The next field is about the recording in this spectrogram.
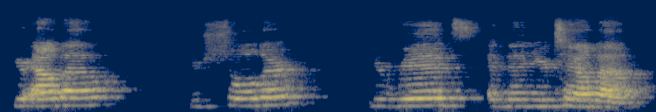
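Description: The speech moves at a fairly slow pace with fairly even intonation. An audible room echo hangs around the voice. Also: woman. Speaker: yoga instructor. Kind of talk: class instruction. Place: home room.

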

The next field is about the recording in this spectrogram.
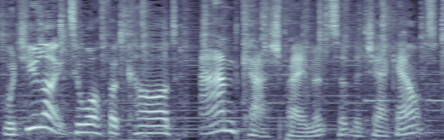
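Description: Clear music plays in the background while the voice moves at a moderate pace with very wide pitch swings. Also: man. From British. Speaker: voice actor. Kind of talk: corporate explainer narration. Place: studio. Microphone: studio mic.

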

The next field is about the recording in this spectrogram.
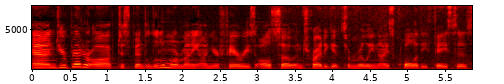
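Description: A woman speaks at a fairly quick pace with medium pitch, a dark, mellow tone and fairly even intonation.

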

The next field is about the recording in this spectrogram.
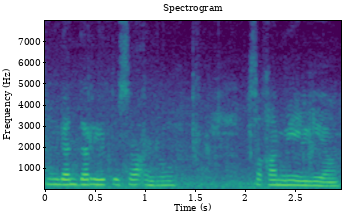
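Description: A woman's very slow, monotone, flat delivery amid audible room echo and noticeable background noise. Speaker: vlogger. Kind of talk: casual vlog narration. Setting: outdoors.

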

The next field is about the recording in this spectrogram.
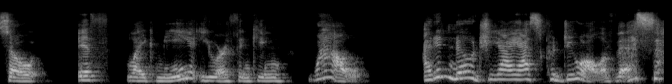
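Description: A somewhat breathy woman at medium pitch and a very slow pace, with very wide pitch swings. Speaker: webinar host. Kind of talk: webinar moderation. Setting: video call. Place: home room. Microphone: webcam.

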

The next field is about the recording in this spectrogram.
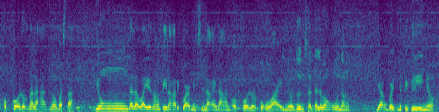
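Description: Noticeable background noise sits behind a voice moving at a fairly quick pace. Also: man. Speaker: pigeon racing vlogger promoting a loft's birds. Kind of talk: sales pitch. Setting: showroom, filming on camera. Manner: repeats "no?" to keep the audience engaged and lists prices and deals energetically.

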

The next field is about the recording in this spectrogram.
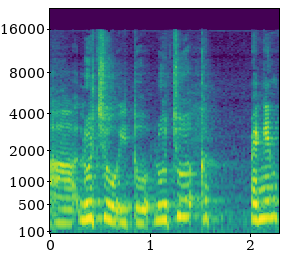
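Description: Raising and projecting her high-pitched voice, a woman talks at a moderate pace with ordinary pitch variation. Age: 40s. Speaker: YouTuber; couple vlogger. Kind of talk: casual chat. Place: home room. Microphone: phone near.

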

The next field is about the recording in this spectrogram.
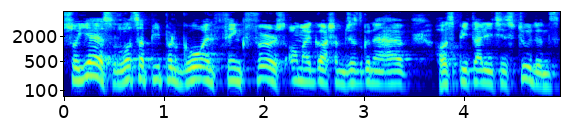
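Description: A man with a non-native accent and fairly high pitch talks at a very fast pace in an enthusiastic tone. His pitch variation is ordinary. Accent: foreign-accented English. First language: not English. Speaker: restaurant owner and consultant. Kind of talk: tutorial. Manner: casual, many fillers.

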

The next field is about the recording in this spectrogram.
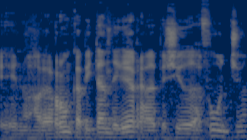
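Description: A man talking at a very fast clip, ordinary pitch variation, light background noise. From Argentina, Santa Fe. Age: 60s. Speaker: sports journalist. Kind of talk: interview. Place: studio.

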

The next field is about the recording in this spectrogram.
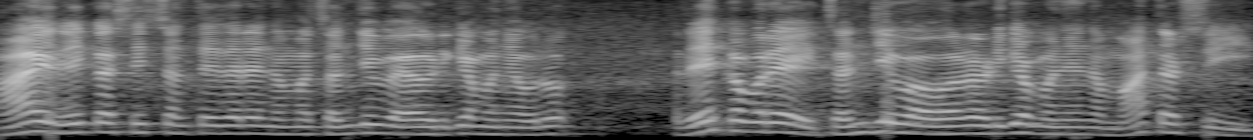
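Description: A man speaks with a high pitch and a bright, sharp tone. His intonation is fairly even. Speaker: live streamer. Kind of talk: casual live stream chat. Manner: not soft-spoken.

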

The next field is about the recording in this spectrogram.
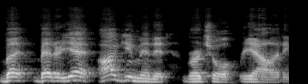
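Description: A man speaks in a bright, sharp tone. His pitch shows ordinary variation. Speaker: video commentator. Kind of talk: commentary. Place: studio.

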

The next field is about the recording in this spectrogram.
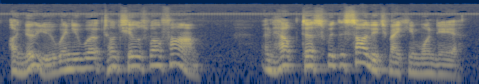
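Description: A man at a fairly slow pace, with very wide pitch swings and noticeable background noise. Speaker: amateur filmmaker. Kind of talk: monologue telling a humorous story.

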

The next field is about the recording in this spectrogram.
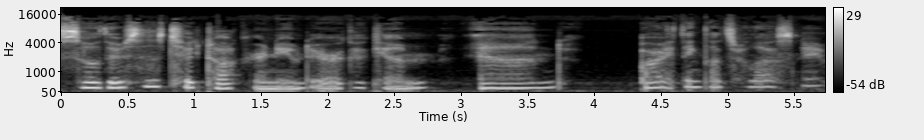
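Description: A woman's soft-spoken, gentle voice, high-pitched, with fairly even intonation and a fairly slow pace. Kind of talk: soft casual role-play chat. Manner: soft-spoken, close, gentle ASMR voice. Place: home room. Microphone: phone near.

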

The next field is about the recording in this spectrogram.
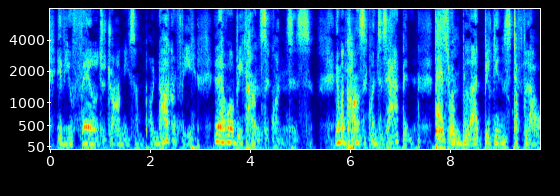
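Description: A man puts on a raspy character voice. He talks at a fairly slow pace. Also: medium pitch for a man. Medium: voice reel. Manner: menacing, threatening.

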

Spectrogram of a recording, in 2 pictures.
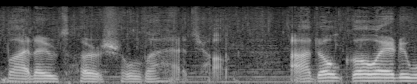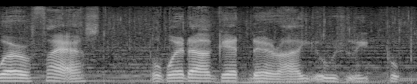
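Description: Clear music plays in the background as a man uses a put-on character voice. He talks at a fairly slow pace with a medium pitch. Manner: comical, silly.

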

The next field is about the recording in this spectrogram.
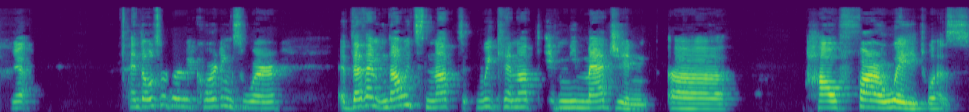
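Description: Over a quiet background, a woman with a Romanian accent talks fairly slowly in a bright, sharp tone at a fairly high pitch, with ordinary pitch variation and long, frequent pauses. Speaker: concert pianist; guest. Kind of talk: casual interview chat; interview answer. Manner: halting, repeats words. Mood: warm, reflective. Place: home room.

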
